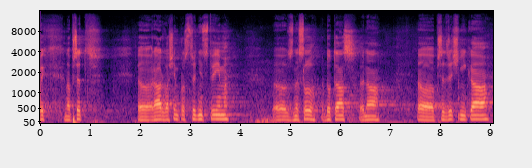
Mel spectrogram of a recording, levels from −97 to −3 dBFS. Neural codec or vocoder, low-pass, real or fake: none; 14.4 kHz; real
